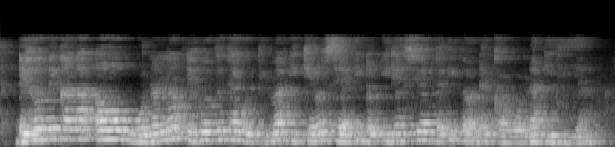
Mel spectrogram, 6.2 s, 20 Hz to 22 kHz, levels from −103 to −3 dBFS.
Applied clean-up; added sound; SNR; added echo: none; none; none; reverberation time 0.7 s.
